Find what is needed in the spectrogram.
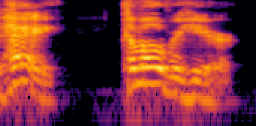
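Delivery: loud call across the restaurant. Retold or imitated. Older woman calling him over, loud call.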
